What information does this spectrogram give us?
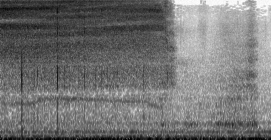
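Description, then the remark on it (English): A vape coil sizzles in a steady, bright hiss for about two and a half seconds, with a few faint crackling pops, then cuts off abruptly into a low, quiet background. “It drives me so nuts that I feel like I need to take a toot here.”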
